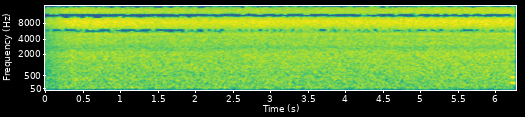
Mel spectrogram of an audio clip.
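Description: Parvati River rapids rushing over boulders: a steady, loud wash of fast whitewater.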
